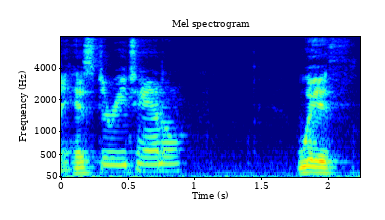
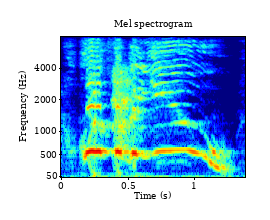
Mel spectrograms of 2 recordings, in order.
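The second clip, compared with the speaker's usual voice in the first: much higher, loud shout; mock outrage; 8 dB louder than usual. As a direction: yell in exaggerated confusion. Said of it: "I'm like".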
